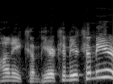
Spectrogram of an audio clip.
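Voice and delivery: calling out loudly, repeated. Retelling calling a wife over to see the lights: retelling own yell to wife. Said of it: "I yelled at my wife".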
